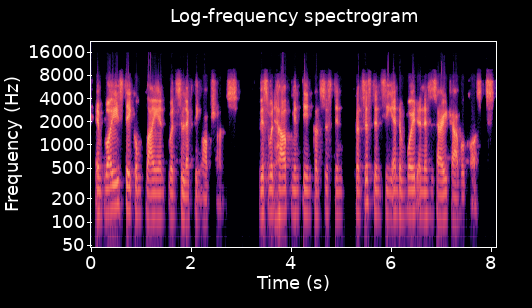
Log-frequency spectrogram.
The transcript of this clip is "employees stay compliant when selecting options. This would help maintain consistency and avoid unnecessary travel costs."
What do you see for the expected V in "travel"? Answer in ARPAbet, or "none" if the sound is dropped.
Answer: V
